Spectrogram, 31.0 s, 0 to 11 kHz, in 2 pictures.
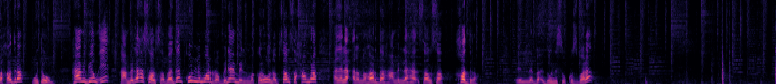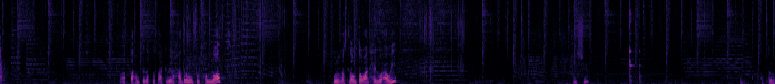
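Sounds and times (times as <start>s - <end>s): background music with beat: 9.4s - 18.8s, 20.2s - 31.0s
glass knocking on counter: 15.5s - 15.7s, 28.1s - 28.5s
glass clinking: 28.1s - 28.6s.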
